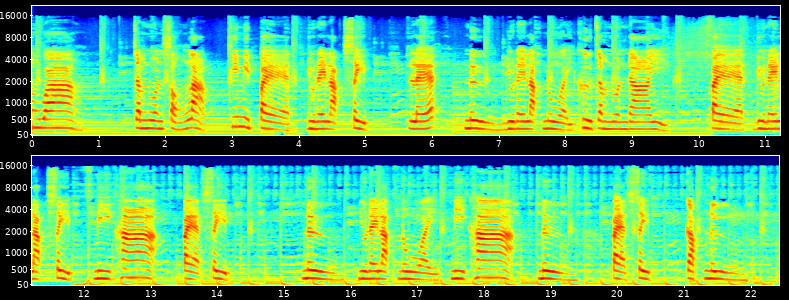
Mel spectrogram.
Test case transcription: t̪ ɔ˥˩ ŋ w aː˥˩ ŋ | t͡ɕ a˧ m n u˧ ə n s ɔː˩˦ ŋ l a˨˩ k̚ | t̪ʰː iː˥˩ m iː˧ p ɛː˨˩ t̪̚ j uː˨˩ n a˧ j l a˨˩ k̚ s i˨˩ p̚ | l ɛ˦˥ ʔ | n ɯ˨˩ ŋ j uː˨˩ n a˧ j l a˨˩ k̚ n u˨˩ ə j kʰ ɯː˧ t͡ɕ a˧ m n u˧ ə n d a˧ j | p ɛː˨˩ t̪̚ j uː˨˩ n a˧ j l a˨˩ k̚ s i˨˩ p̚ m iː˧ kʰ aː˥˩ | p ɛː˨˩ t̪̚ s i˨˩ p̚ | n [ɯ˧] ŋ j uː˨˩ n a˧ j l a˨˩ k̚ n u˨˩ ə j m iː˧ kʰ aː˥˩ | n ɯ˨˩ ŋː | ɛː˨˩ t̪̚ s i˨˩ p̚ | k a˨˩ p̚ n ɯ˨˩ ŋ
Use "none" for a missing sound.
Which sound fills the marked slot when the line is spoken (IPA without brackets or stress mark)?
ɯ˨˩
